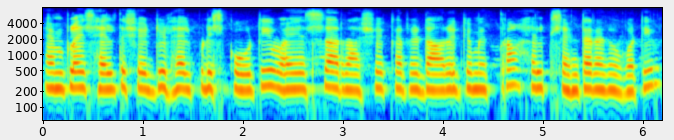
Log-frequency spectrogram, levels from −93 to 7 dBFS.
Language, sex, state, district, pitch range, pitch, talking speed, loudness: Telugu, female, Andhra Pradesh, Sri Satya Sai, 220-235 Hz, 225 Hz, 135 wpm, -18 LUFS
